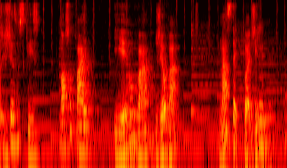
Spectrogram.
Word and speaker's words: Yehováh: mas na verdade é de conhecimento de quem estuda o hebraico bíblico massorético que está preservada a pronúncia eov claramente tem gente que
